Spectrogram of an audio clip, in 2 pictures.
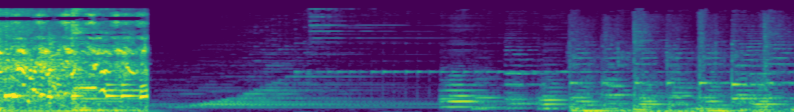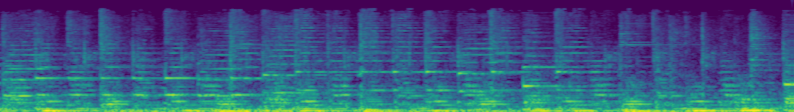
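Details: Bright plucked-string and chiming children's music plays throughout after a brief loud opening burst and a short quieter gliding passage; no animal voice is heard.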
